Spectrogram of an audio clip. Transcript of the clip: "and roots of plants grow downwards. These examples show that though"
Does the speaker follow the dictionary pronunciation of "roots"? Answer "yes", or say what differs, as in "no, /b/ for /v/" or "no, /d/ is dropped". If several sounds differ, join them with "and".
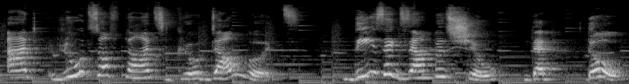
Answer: yes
